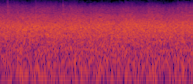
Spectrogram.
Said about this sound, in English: At several points, you hear raucous applause, clearly from the Nation of Islam members, based on the point that Malcolm X makes.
